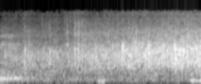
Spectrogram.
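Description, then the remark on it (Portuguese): Steady audience applause at a Mother's Day gathering, a dense crackle of many hands clapping that holds at a fairly even loudness and swells slightly toward the end, with no voices standing out. “É isso aí, tem que aplaudir, né?”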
